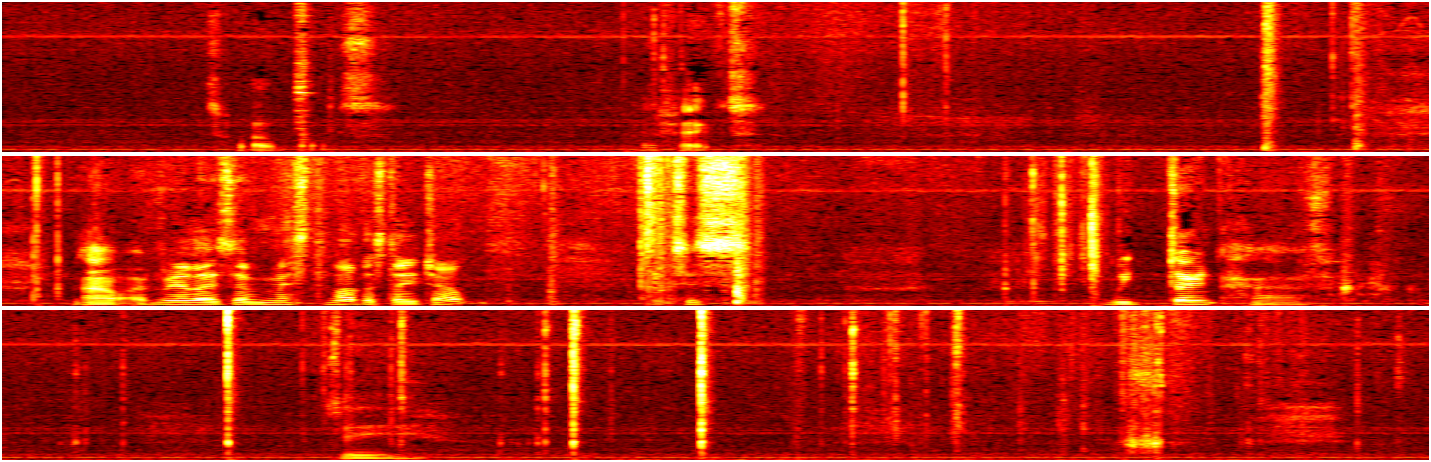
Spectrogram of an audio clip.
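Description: Small clicks and taps come from a circuit board and meter probes being handled.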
